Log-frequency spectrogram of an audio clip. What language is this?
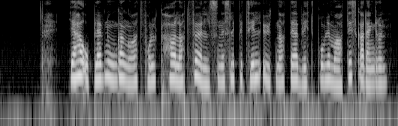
Norwegian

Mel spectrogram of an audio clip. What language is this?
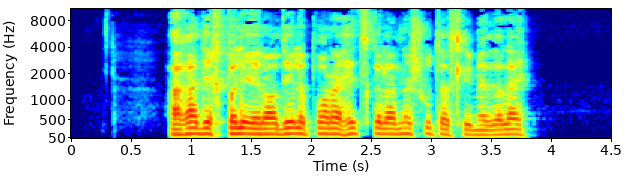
Pashto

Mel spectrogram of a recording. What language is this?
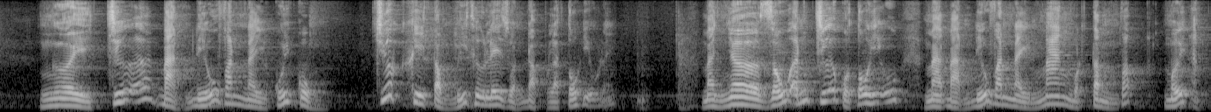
Vietnamese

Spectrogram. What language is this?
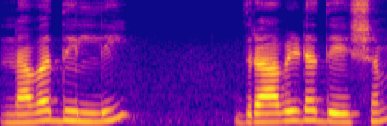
Sanskrit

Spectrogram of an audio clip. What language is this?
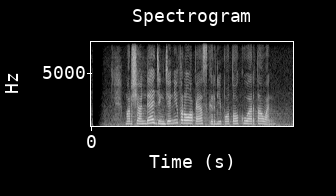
Sundanese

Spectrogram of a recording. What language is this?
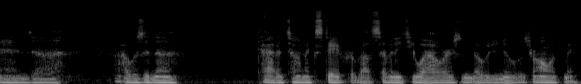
English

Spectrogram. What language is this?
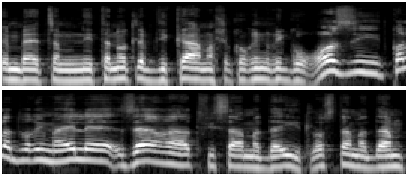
Hebrew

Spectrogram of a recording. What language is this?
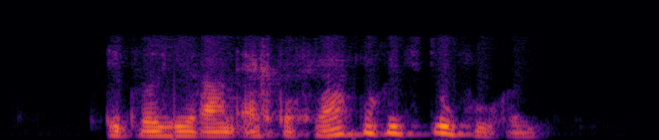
Dutch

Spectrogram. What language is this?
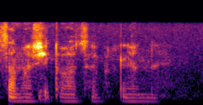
Russian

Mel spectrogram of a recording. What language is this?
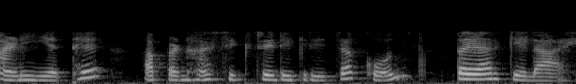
Marathi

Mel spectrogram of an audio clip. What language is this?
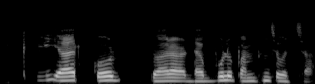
Telugu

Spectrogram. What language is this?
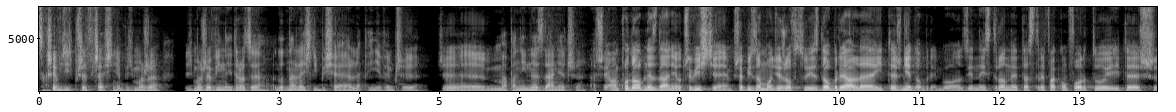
Polish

